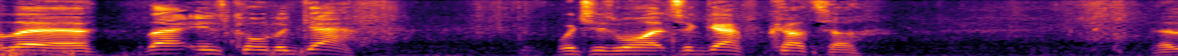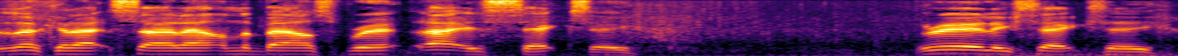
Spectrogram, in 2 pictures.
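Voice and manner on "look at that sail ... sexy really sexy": low admiring. Real, not acted. Admiring the sail, low and slow.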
